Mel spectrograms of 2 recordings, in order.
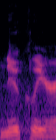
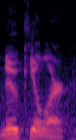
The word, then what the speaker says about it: nuclear: speech she said nucular instead of nuclear and I cringed mmm that's like oh I was with you with okay boomer but then you lost me with nucular whatever you're representing the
